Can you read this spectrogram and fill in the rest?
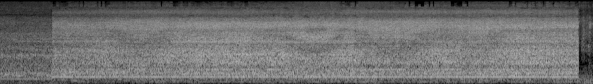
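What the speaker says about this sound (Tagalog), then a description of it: "Takot sa blower, eh." A pet dog is dried with a blower after its bath, a loud, steady high-pitched whooshing hum that kicks in abruptly after a half second and runs without a break until it cuts off at the end.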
